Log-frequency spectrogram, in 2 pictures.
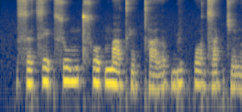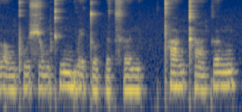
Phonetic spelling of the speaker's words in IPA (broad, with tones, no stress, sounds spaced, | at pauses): s ə˧ t͡s e˦ ʔ s u˦ m t͡sʰ o˦ ʔ m a˥˧ t̪ʰ ẽ˨ t̚ t̪ʰ a˨˩ l ə˦ p̚ b i˦ t̚ p ɔ˦ d͡z a˦ k̚ t͡ɕ ẽ˧ n l ɔ˨˩ ŋ pʰ u˧ ɕ o˧ m kʰ i˦ m b w e˧ t̪ o˨ t̚ ə˥˧ t͡sʰ ə˧ n | t̪ʰ a˧ ŋ kʰ ã˨˩ k ə˦ ŋ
